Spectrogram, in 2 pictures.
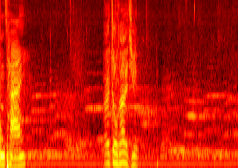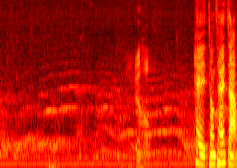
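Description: A middle-aged woman speaks steadily into a microphone in a large room, with a slight echo.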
